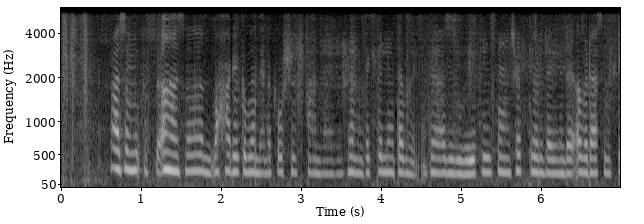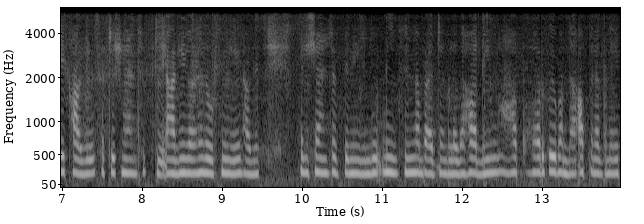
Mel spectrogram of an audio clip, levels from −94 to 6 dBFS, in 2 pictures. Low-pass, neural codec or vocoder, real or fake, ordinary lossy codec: 5.4 kHz; codec, 16 kHz, 0.8 kbps, ZipCodec; fake; none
